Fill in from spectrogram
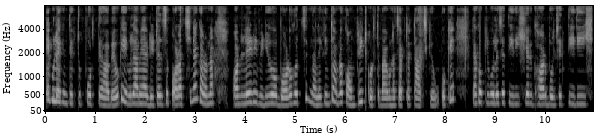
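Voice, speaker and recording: A woman's voice: fairly high pitch, brisk, dark tone. A woman teacher with a West Bengal Bengali accent gives a grammar lesson, explaining step by step, checking often that students follow, and mixing English words into her talk. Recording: dull lo-fi sound.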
